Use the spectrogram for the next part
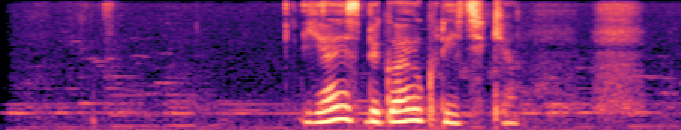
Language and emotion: Russian, neutral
